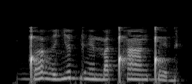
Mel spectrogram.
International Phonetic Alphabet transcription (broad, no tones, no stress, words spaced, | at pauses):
ɡ͡ǃɐɦɐ ʎɘdɡʱẽ maǃʰãːɡ͡ǃed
